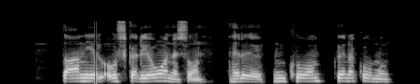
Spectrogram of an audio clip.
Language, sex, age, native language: Icelandic, male, 20-29, Icelandic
